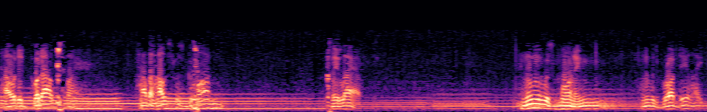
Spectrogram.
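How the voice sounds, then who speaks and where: A man narrating a 1940s radio horror drama in the first person, intense in the chase and hushed afterwards. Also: on the low side. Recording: tinny old radio broadcast with music.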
